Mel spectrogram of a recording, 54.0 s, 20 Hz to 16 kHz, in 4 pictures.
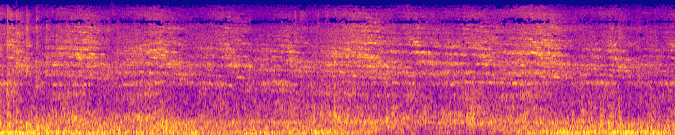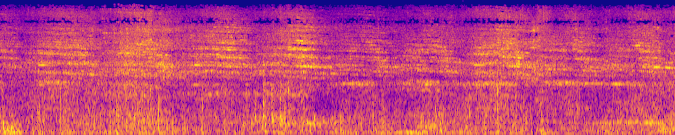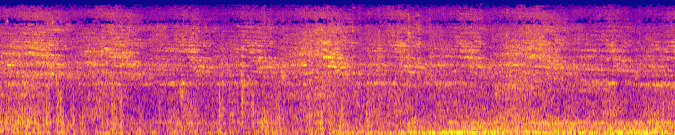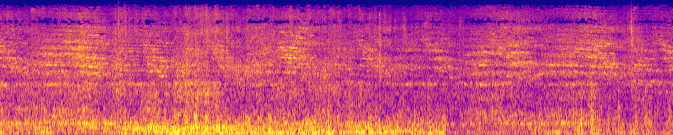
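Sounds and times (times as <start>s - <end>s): steel wheels rumbling on rail: 0.0s - 53.9s.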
